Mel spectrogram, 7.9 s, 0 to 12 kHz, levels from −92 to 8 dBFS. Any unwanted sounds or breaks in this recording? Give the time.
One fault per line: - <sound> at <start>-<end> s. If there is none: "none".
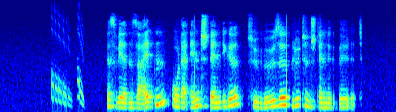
- chirp at 1.0-1.7 s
